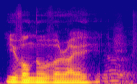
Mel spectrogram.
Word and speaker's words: Yuval Noah Harari: So the book from there that I read was I don't know how to say his name, Yuval Noah Harari. Oh, okay, I said it right-ish. Yuval Noah Harari.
